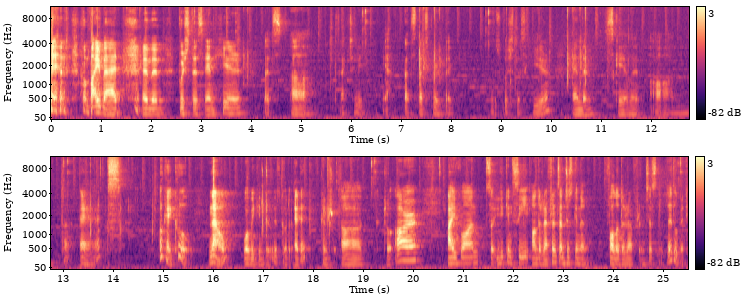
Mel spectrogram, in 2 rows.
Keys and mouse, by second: 0.7 shift+middle click, 1.4 g, 3.8 s, 7.3 g, 9.1 middle click, 10.3 s, 13.7 alt+middle click, 14.9 shift+middle click, 16.9 Tab, 18.1 ctrl+r.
